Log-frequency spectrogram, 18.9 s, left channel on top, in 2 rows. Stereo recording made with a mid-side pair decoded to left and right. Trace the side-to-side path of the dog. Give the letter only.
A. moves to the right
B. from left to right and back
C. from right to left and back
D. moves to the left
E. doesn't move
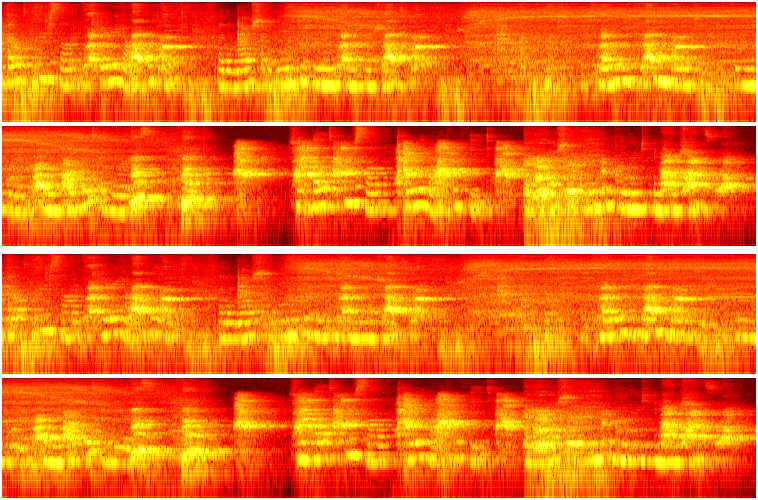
E.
